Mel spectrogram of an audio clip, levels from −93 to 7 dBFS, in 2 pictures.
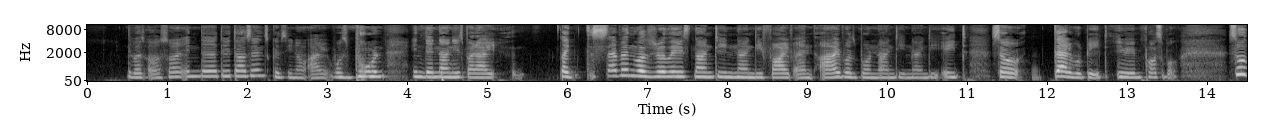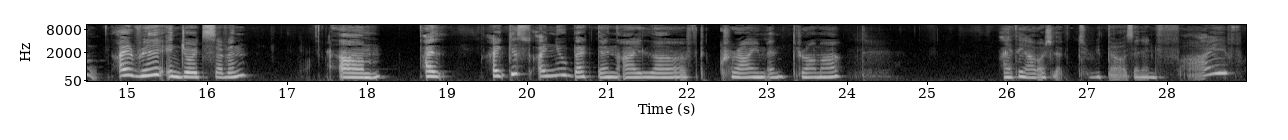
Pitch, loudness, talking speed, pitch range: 260 Hz, -24 LUFS, 130 wpm, 245-295 Hz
